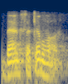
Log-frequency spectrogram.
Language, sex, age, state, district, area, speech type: Maithili, male, 45-60, Bihar, Madhubani, rural, conversation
